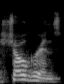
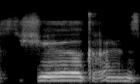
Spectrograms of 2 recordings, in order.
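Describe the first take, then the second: First: The name is said with an English pronunciation. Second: The name is said with a Swedish pronunciation. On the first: "but anyway, Sjögren's" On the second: "apologies to the Swedish where it would be sort of Sjögren's"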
